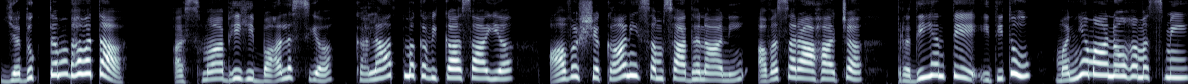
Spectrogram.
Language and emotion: Sanskrit, surprised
